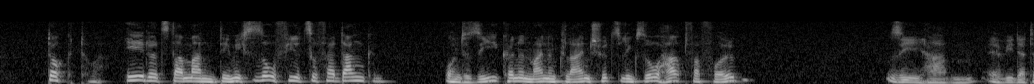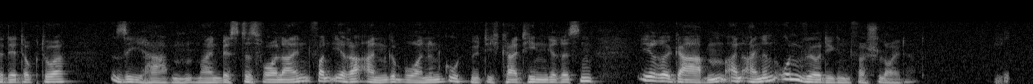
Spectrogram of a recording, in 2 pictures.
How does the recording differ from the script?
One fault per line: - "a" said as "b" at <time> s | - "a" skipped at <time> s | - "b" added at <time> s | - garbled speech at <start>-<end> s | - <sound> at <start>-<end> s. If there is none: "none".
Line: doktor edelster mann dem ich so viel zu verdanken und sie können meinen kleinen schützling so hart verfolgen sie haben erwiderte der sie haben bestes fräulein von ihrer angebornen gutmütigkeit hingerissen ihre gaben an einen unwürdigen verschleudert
- "doktor" added at 10.5 s
- "mein" added at 12.3 s
- laugh at 20.3-20.4 s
